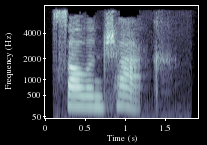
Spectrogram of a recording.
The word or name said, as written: solonchak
